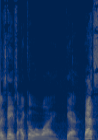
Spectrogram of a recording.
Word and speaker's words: Iko Uwais: And the guy from the Raid movies, the actor from the Raid movies, I believe his name is pronounced Iko Uwais.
